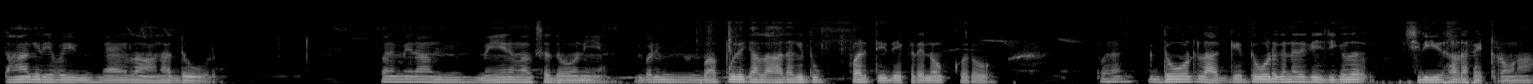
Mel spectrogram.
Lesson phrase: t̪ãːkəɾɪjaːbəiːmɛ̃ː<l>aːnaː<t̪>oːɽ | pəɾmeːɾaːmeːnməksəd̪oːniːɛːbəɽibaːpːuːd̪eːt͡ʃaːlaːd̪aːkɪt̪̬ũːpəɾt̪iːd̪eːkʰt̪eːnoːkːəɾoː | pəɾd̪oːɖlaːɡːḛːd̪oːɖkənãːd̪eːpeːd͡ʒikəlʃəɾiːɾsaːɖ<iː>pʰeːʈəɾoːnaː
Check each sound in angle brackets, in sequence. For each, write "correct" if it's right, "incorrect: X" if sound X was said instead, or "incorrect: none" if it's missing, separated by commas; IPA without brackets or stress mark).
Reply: correct, incorrect: d̪, incorrect: aː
